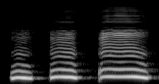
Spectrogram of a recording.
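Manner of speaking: high, drawn-out wordless hums; insistent grunting in place of speech; mute man's grunts. A narrator's reading. Mute son grunts his reply. (ậm ừ như người câm)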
